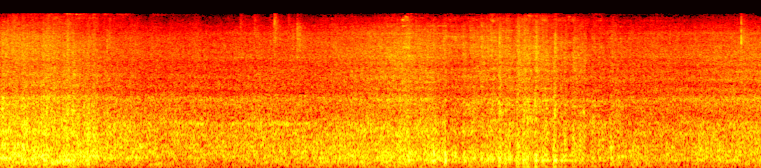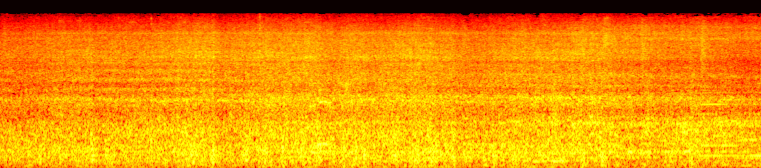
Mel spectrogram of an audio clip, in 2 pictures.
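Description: An express train's passenger coaches running past at speed: a loud, steady rush and rattle of wheels on rails.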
